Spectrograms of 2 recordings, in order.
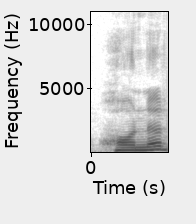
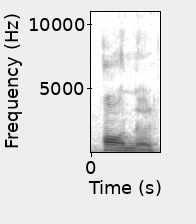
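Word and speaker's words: honour: पढ़ते हैं ऑनेस्ट क्या पढ़ेंगे ऑनेस्ट एच इसमें साइलेंट रहता है जैसे हनर नहीं पढ़ेंगे ऑनर क्या पढ़ेंगे ऑनर इसमें भी हावर नहीं पढ़ेंगे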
